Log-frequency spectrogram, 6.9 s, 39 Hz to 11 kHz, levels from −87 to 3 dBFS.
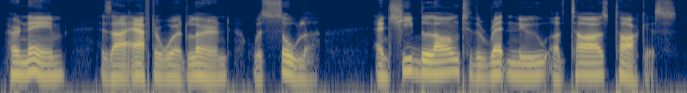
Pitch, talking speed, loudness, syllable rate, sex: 115 Hz, 150 wpm, -24 LUFS, 4.7 syllables/s, male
